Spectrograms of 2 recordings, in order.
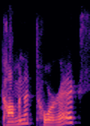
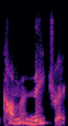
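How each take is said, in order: First: The word is said with five syllables. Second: The word is said with four syllables. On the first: The speaker calls it right. "it's combinatorics" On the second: The speaker calls it wrong. "sometimes people will be like combinatrix"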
